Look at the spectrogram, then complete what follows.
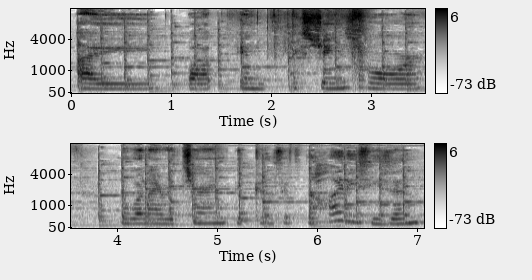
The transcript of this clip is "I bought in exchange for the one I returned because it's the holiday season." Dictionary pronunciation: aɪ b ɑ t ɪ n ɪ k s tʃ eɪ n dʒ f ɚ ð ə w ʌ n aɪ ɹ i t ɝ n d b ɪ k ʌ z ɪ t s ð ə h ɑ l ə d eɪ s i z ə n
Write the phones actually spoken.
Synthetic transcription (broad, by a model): aɪ b ɑ t ɪ n ɪ k s tʃ eɪ n dʒ f ɚ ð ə w ʌ n aɪ ɹ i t ɝ n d b ɪ k ʌ z ɪ t s ð ə h ɑ ə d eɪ s i z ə n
